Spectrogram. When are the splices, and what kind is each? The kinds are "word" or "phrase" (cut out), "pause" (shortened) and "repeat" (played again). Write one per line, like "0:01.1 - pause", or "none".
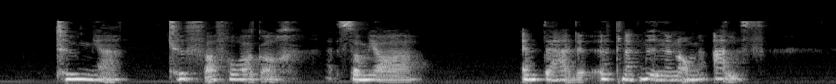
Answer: none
